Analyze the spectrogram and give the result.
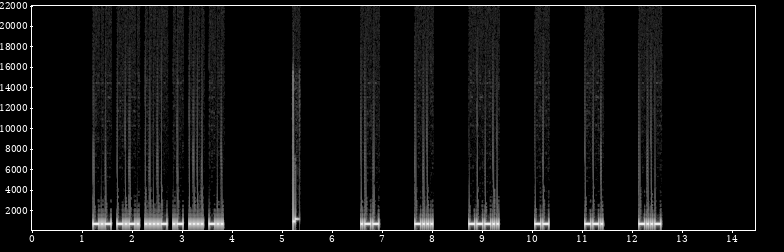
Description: Morse code, heard as a keyed tone, about 30 wpm, spaced as for 15 wpm, 700 Hz. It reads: KC4AHD WB8MGX
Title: USA Call Signs - 6 Characters - 6x Character Spacing - 30wpm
